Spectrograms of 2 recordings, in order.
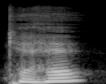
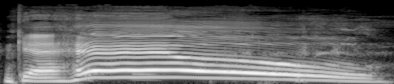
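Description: First: Said in the usual way. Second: Long, high, very loud whooping holler; powwow call. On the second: Pretend. Performing a call on cohost's request, high drawn-out holler. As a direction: let it ring out high and sliding down. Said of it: "he sounds like those ladies at the powwow".

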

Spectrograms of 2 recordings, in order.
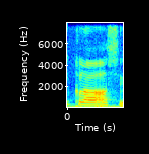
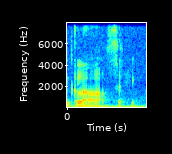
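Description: First: Said in the usual way. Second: Classy whispered with no voice. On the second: Acted. Narrator muttering after the rude remark, whispered. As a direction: breathe it out with a whisper.

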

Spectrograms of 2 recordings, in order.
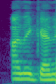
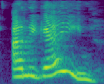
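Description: First: Said in the usual way. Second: Higher, retold exclamation; put-on high "And again"; imitating the medium. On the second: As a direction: call it out in mock dismay. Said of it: "she came out with".

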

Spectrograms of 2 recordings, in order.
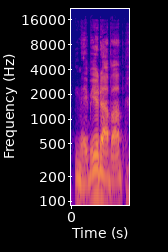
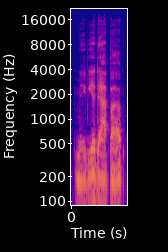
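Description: First: Louder, playful repeat with a bit of swagger; playful emphasis. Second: Said in the usual way. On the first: Acted. Pitching a dap to viewers instead of handshakes, playful and louder. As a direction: sell the dap like it's the cool option.

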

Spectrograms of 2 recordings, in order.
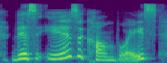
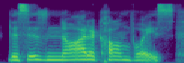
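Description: First: Demo calm voice. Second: Said in the usual way. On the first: Shown as a demonstration. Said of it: "teach them, this is a calm voice". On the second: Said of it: "teach them".

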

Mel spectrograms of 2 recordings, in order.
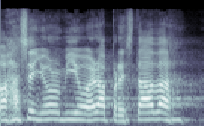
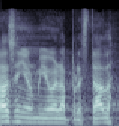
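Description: First: Loud, high wail of dismay; anguished cry. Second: Said in the usual way. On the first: Acted. Woodcutter crying to the prophet over the lost axe, loud high wail. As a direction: cry out as the borrowed axe sinks. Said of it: "y gritó diciendo".

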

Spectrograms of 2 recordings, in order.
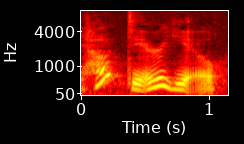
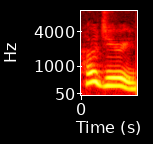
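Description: First: Drawn-out, slow how dare you; slow disbelieving reproach; slow indignant. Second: Higher, louder how dare you; sharp rising indignation; indignant outburst. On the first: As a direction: let the outrage sink in slowly. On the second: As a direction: fire it back at her. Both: Retold or imitated. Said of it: "I'm like".

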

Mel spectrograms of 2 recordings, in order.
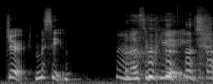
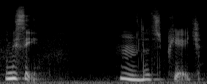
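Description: First: Playful inspecting voice, higher and louder; mock inspector, higher. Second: Lightly playful inspecting voice, a hint of scrutiny; mock inspector checking. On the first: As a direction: repeat the check with a higher, louder, teasing voice. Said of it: "I was like". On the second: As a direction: mimic someone studying a lipstick colour, with a thoughtful hmm. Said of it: "I was going up to Jonah and I was like".

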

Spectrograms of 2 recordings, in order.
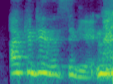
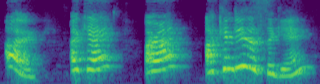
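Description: First: Settling resolve. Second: High, loud and fast, pumping herself up; hammed-up brave cheer; mock psyched-up. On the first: Retold or imitated. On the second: Mother retelling psyching herself up in labour, mock cheerful. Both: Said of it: "And I was".

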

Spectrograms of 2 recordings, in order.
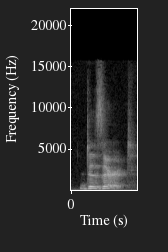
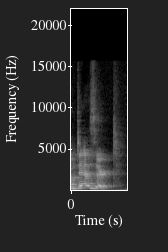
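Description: First: "desert" as duh-ZERT, the verb; "desert" said just like dessert, stressed ZERT; second-syllable stress. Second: "desert" as DEH-zert, the noun; "desert" with a strong first syllable; first-syllable stress. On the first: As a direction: punch the last syllable of "desert". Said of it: "y se pronuncia". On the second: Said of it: "y se escribe como". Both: Shown as a demonstration.

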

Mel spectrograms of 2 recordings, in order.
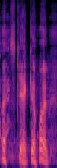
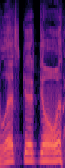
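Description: First: High, laughing repeat of the call; laughing wake-up call. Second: Eager wake-up call. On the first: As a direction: laugh it out while urging them. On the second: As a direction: rouse the sleepy family, slowly. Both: Retold or imitated. Rousing family early on Sundays.

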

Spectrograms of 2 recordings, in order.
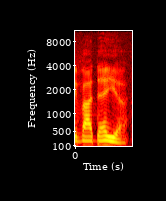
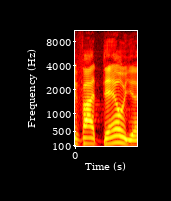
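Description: First: Vidalia with the L dropped, like vy-DAY-ya; local pronunciation. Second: Vidalia with the L clearly sounded; careful outsider pronunciation. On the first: Preacher showing the hometown way, Vidalia without its L. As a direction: say Vidalia loosely, swallowing the L. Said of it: "you say Vidalia because you talk slow". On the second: Preacher showing how locals don't say it, Vidalia with a clear L. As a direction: say Vidalia fully, as spelled, with its L. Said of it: "you don't say Vidalia". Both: Shown as a demonstration.

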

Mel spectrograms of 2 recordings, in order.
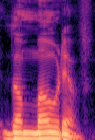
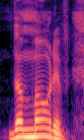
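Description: First: Said in the usual way. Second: "The motive" repeated with weight on "motive", falling; "motive" hammered home with a firm fall; stressed repeat. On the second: Shown as a demonstration. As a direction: land hard on "motive" the second time.

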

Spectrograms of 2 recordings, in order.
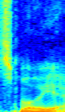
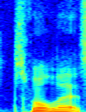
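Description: First: Smollett with the final t dropped, ending "-ee"; alternative pronunciation. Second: Smollett ending in a clear "let", as a question; unsure pronunciation. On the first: Host forgot actress's surname, trying Smollett as SMOH-lee. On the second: Host forgot actress's surname, trying Smollett as SMOH-let. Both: Shown as a demonstration. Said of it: "I forgot how to pronounce her name".

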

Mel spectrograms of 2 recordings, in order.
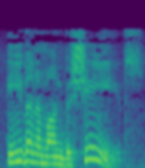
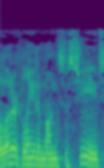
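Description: First: "Even" raised and punched at the start; stress on EVEN. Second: Said in the usual way. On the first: Shown as a demonstration. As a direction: open with a strong "Even". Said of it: "He starts his comment by saying". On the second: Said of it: "he's not simply saying".

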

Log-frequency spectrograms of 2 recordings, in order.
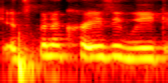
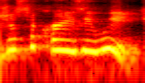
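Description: First: Said in the usual way. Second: Crazy week said much higher, thrown up with excitement; excited. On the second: Real, not acted. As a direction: lift the whole line up, amazed at the week. Retelling a hectic week, pitch jumps.

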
